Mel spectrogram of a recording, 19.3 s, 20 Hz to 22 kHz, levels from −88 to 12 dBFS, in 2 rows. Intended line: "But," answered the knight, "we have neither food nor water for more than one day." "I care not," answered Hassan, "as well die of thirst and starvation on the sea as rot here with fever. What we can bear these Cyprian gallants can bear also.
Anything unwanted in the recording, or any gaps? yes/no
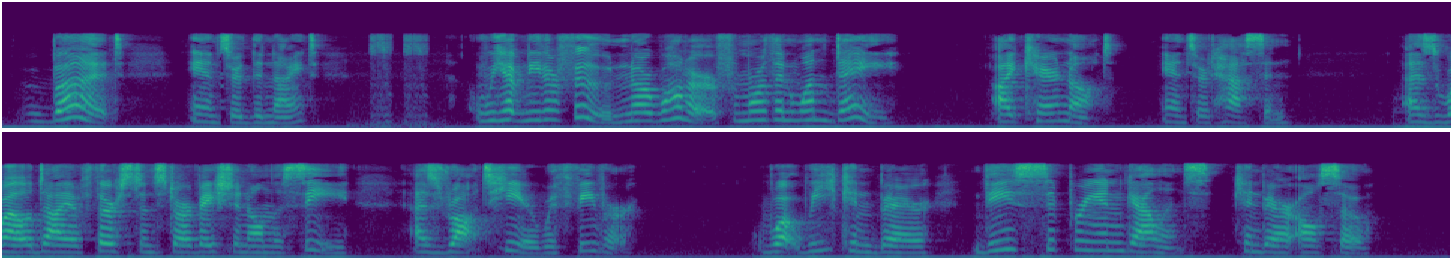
yes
